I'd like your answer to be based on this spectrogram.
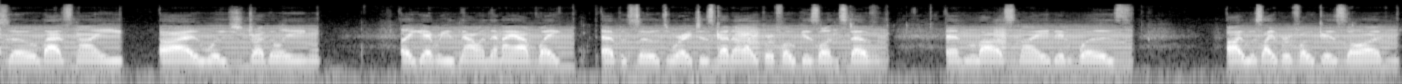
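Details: Mother who had a laryngectomy after a cancer diagnosis, speaking method not stated: alaryngeal speech after laryngectomy.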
